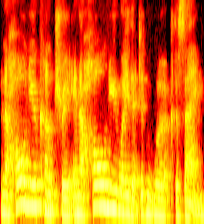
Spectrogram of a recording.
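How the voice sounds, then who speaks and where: Speaking at a fairly quick pace with a Manchester accent, a woman uses lively intonation in a somewhat breathy, dark, mellow voice of medium pitch. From northern England, Manchester. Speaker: nursing professor and researcher. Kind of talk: panel discussion.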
